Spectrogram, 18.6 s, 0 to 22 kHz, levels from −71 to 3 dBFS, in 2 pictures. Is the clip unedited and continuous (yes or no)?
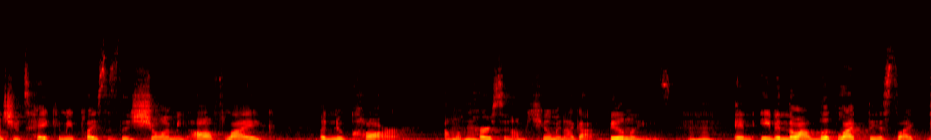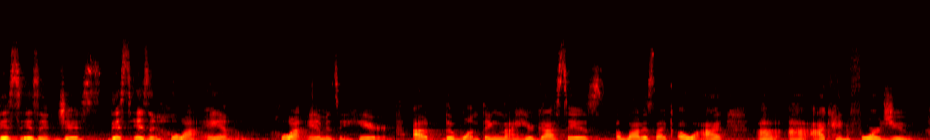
no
